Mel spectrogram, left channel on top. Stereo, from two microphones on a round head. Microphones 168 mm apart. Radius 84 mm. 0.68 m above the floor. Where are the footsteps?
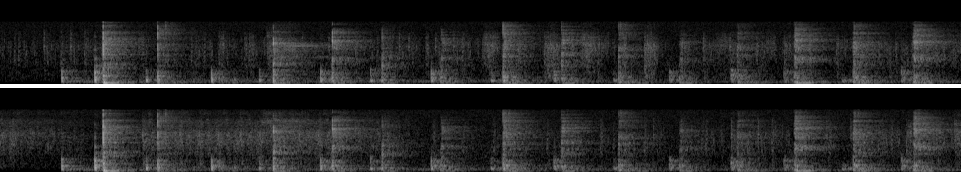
10° right (ahead or behind), 0.7 m; by 9.6 s 15° left (ahead or behind), 4.5 m.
